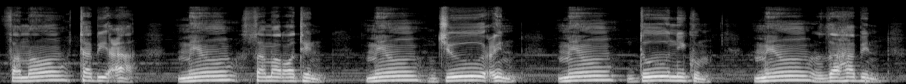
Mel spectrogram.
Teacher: اب جہاں کہیں بھی پورے قرآن میں نون ساکن کے بعد میں اگر حروف اخفا میں سے کوئی حروف آتا ہے یا تنوین کے بعد میں حروف اخفا میں سے کوئی حروف آتا ہے، ان 15 حروفوں میں سے کوئی حروف آتا ہے تو ناک میں آواز لے کر کے جائیں گے، یعنی غنہ کر کے پڑھیں گے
